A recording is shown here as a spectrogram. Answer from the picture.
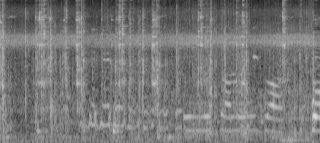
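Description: Cast-iron hand water pump clanking as its handle is worked up and down, in a string of irregular metallic clicks and knocks, with short bursts of children's voices about halfway through.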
